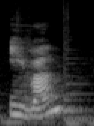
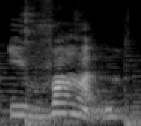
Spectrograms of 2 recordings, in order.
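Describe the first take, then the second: First: The stress is on the first syllable. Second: The stress is on the second syllable. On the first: The speaker calls it wrong. "so to stress the first syllable again" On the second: The speaker calls it right. "the stress goes on the second syllable, not the first"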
